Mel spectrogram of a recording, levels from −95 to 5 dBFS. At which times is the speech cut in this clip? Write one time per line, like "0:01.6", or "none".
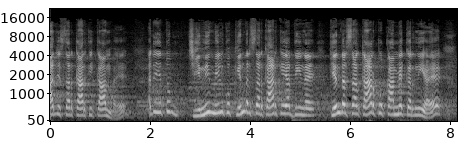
none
